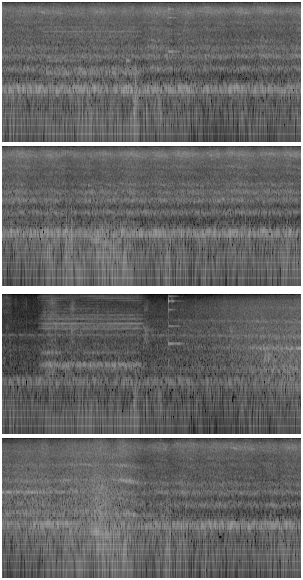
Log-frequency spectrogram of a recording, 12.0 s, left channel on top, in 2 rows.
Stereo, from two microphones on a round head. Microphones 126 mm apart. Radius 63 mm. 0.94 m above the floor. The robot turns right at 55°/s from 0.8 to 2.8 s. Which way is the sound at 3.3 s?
30° right (ahead or behind).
